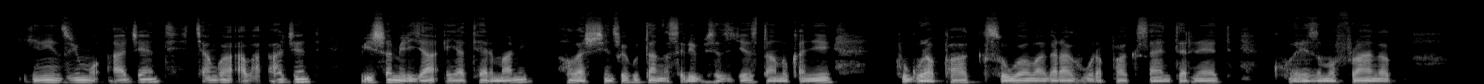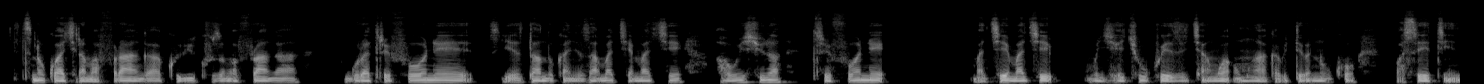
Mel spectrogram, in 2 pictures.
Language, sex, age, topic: Kinyarwanda, male, 18-24, finance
